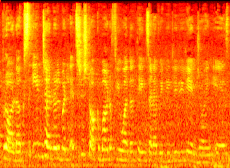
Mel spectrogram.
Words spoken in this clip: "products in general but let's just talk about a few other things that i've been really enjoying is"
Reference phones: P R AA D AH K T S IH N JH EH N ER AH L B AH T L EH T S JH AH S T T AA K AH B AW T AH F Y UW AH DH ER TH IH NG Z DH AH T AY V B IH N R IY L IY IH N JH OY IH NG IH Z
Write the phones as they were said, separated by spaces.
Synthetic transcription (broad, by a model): P R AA D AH K T S IH N JH EH N ER AH L B AH T L EH T S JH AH S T T AA K AH B AW T AH F Y UW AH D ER T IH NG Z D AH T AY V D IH L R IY L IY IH N JH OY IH NG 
